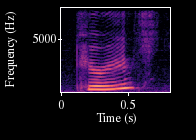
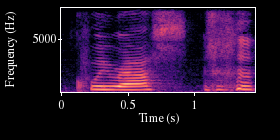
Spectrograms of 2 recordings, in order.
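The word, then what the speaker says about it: cuirass: passed over his double curious. is that's not how you pronounce it. This is some kind of clasp or clothing and I want to make sure I say it right. quiras.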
